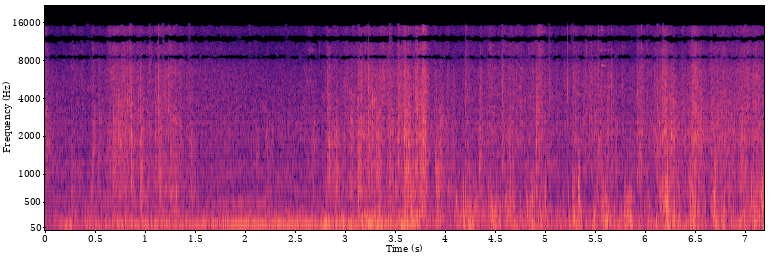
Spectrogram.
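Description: Case excavator's diesel engine running while its grapple crushes and splinters the wooden framing of an old house: a run of sharp cracks and crunches of breaking timber that gets busier about three seconds in.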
